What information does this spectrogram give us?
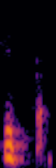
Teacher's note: জিভের গড়া হতে একটু আগে বেরিয়ে তার বরাবর উপরের তালুর সঙ্গে লাগিয়ে উচ্চারিত হয় কাপ।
